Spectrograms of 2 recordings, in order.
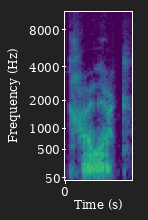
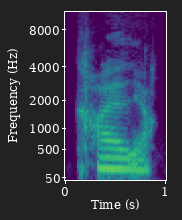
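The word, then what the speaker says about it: Cailleach: our Kabira boss and some people would pronounce would not be pronouncing Kyle AK correctly so it's Kyle yuk and again there's like kind of a roll or a softening on the ales Kylie och and it literally translates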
